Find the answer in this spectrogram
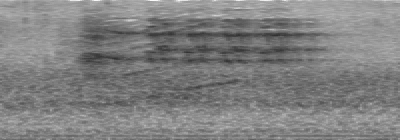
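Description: Steady outdoor background noise: a broad hiss over a low, even hum, of the kind distant traffic or a running machine gives. About half a second in, a high, several-toned squeal rises over it and lasts about a second.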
